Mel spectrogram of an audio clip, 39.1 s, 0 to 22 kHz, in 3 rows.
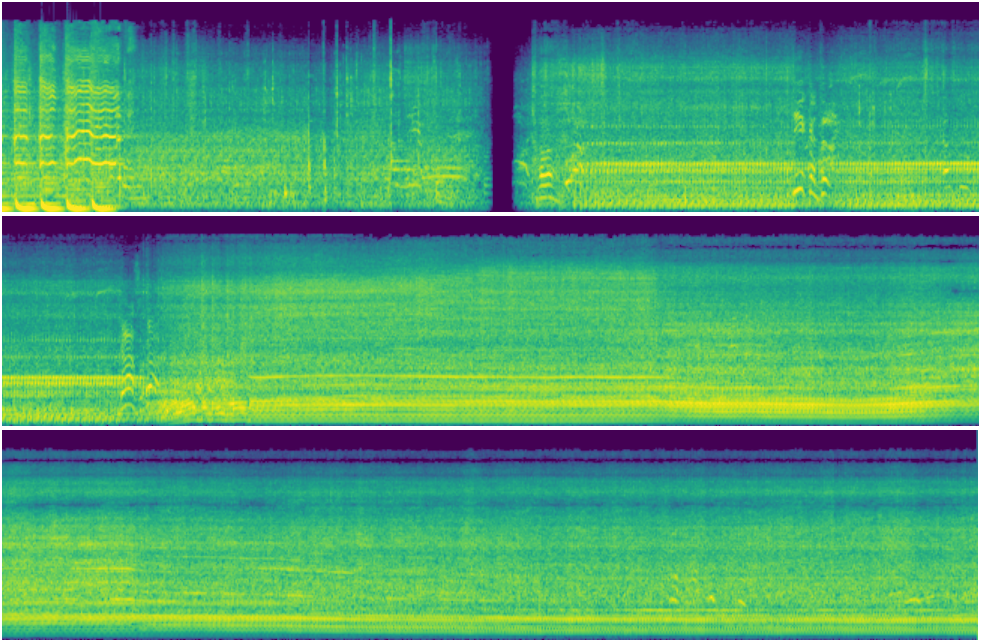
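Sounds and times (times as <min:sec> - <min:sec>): pump engine running flat out: 0:07.1 - 0:25.5, 0:27.9 - 0:39.0.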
